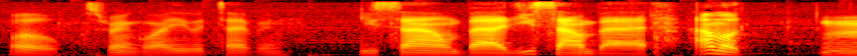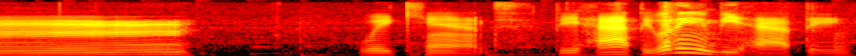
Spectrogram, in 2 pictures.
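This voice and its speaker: A man casually commenting while streaming a game, talking in a quiet, monotone, deadpan way. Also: fairly low pitch, measured pace, smooth.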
